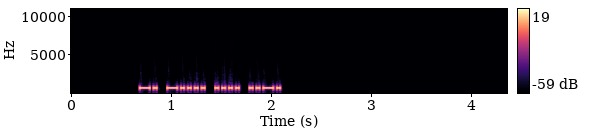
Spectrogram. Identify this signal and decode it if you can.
Morse code, heard as a keyed tone, about 36 wpm, 700 Hz. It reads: N6HF
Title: USA Call Signs - 4 Characters - Repeated 2x - 35wpm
